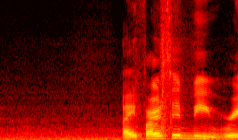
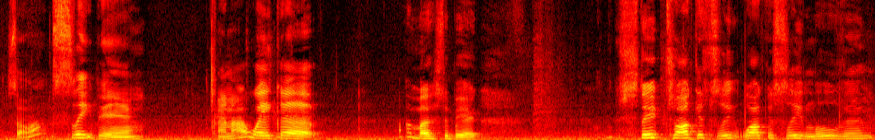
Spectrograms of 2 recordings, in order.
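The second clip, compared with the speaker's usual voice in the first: animated retelling; 7 semitones higher than usual. Retold or imitated. Retelling waking up at night.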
